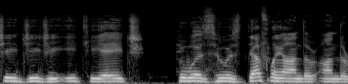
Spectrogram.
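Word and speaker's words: Hegseth: It's Heggeth, who was definitely on the ropes.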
